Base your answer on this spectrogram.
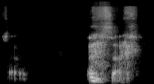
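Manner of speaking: swooping speech through laughter. Reading a lawsuit report aloud and apologizing for laughing, laughing while talking. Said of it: "I'm sorry, I'm laughing".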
